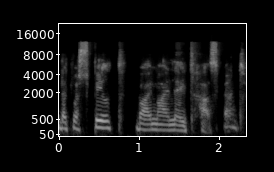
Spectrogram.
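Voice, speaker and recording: The voice moves at a very slow pace with very wide pitch swings, in a dry, close sound with no echo. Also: woman. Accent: Finnish. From Finland. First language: Finnish. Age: 70s. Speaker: retired housewife, conference speaker. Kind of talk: pre-recorded talk.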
